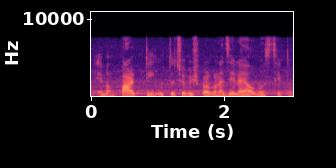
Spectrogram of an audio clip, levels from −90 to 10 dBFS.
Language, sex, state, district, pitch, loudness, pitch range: Bengali, female, West Bengal, North 24 Parganas, 195 Hz, -19 LUFS, 190-205 Hz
